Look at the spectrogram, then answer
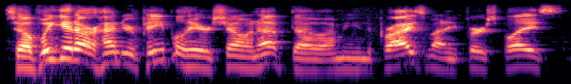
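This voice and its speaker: A man's voice: a little high, normal speed, muffled recording. A man chatting casually as an interview guest, explaining plans as an event organizer.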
